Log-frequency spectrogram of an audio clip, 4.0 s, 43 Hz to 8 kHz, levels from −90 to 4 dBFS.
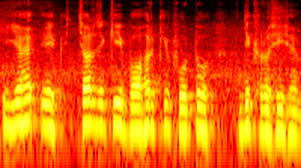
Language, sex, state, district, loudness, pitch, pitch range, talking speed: Hindi, male, Madhya Pradesh, Katni, -17 LUFS, 150 Hz, 135-160 Hz, 150 wpm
